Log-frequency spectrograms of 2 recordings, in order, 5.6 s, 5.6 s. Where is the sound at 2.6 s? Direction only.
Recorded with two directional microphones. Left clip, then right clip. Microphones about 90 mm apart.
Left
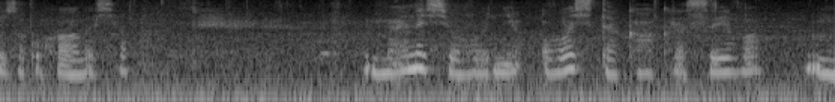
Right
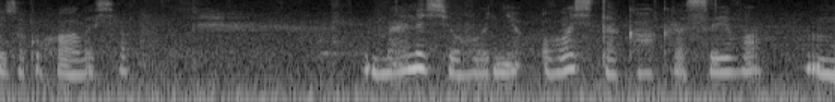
40° right (ahead or behind).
